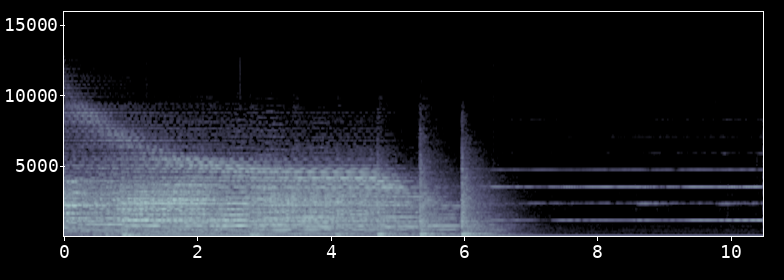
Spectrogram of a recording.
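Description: Live ensemble music: a dense, sustained chord with low drum hits under it, then sharp strikes about five and six seconds in, after which the music dies away to a few faint held high tones.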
